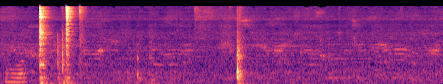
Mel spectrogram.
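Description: A kitchen knife clacking against a plastic cutting board: two quick sharp knocks near the start and a single louder one about two and a half seconds in.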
